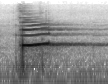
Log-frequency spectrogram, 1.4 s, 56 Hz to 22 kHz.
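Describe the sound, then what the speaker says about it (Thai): A single acoustic guitar note on the first string at the 17th fret, plucked and bent up one whole tone, ringing clearly with a sliding rise in pitch before fading as it is stopped. "ดันขึ้นไป 1เสียงแล้วก็ใช้เทคนิคการหยุดสายนะครับ"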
